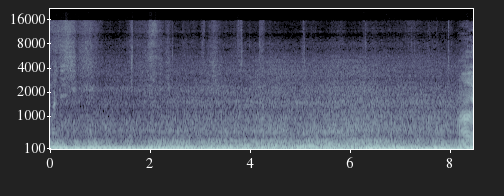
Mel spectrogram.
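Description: A Hyundai Casper car climbing a steep hill, a loud continuous low engine rumble and road drone heard from inside the cabin, with people talking over it.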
